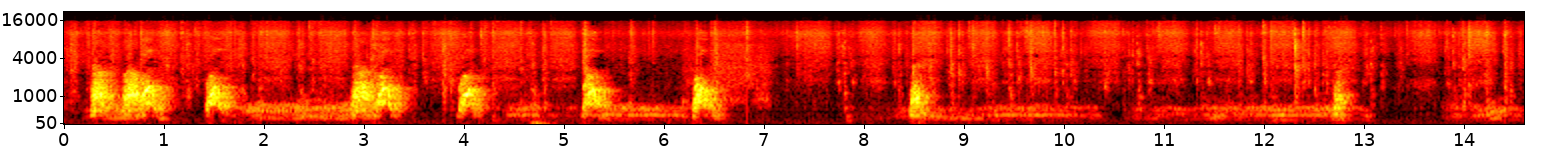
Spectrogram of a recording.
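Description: Dogs bark in repeated bursts, several sharp woofs clustered at the start and then scattered barks with pauses between them, fairly close by.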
